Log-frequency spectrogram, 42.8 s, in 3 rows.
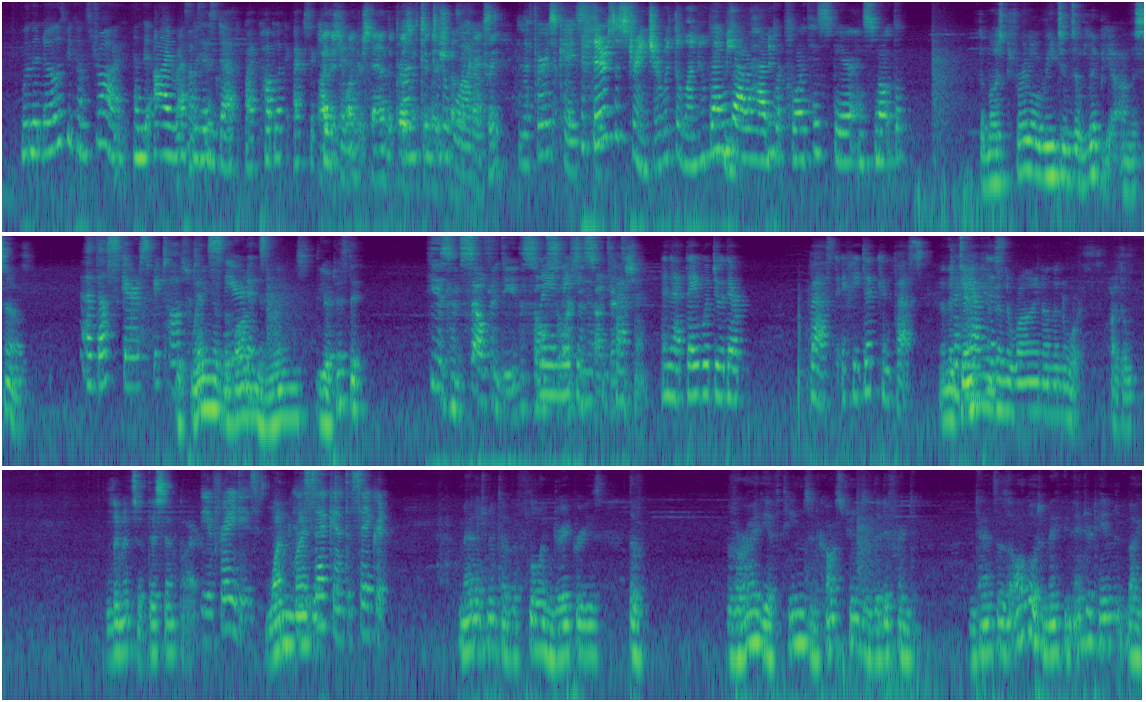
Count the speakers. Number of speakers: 10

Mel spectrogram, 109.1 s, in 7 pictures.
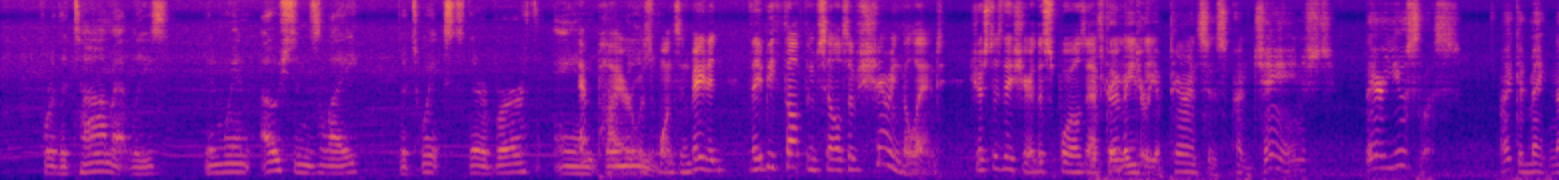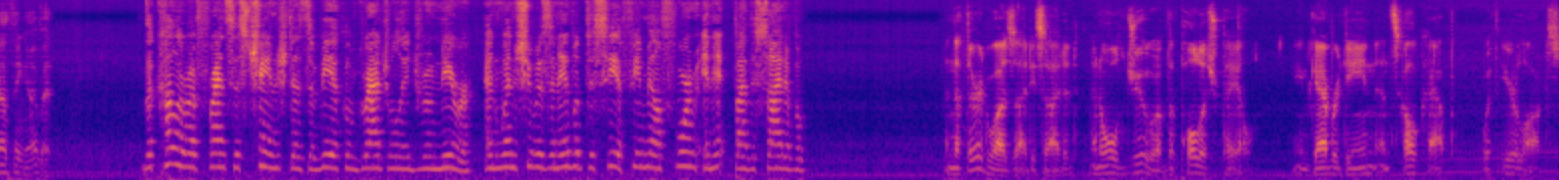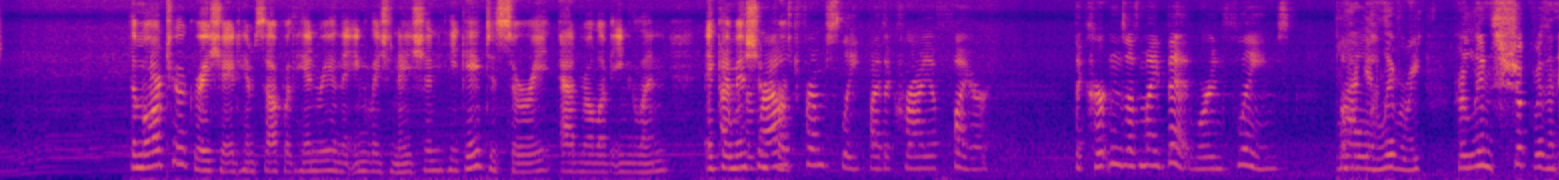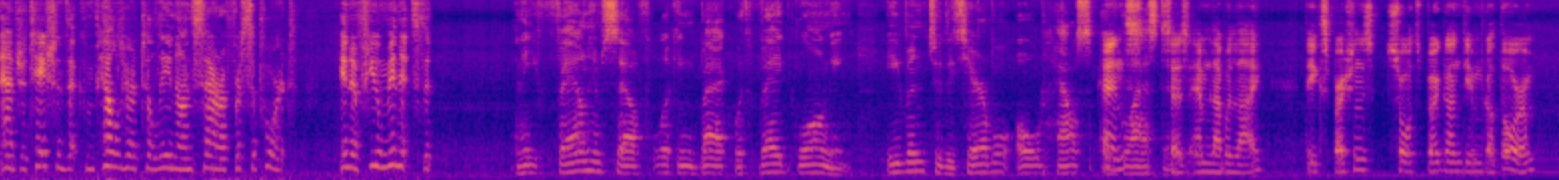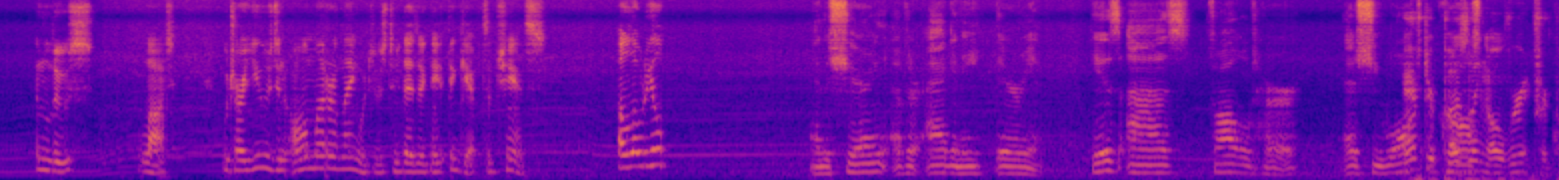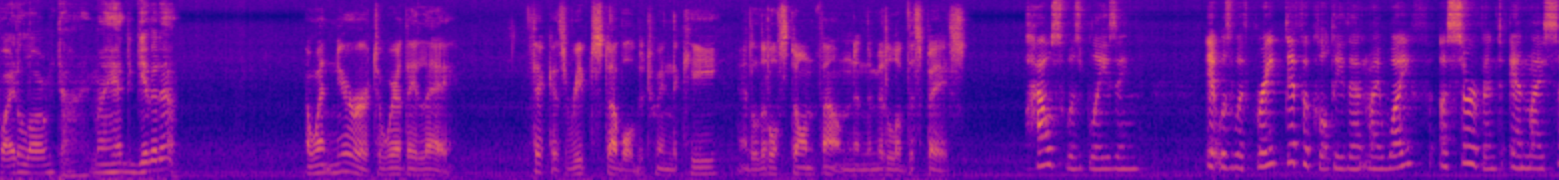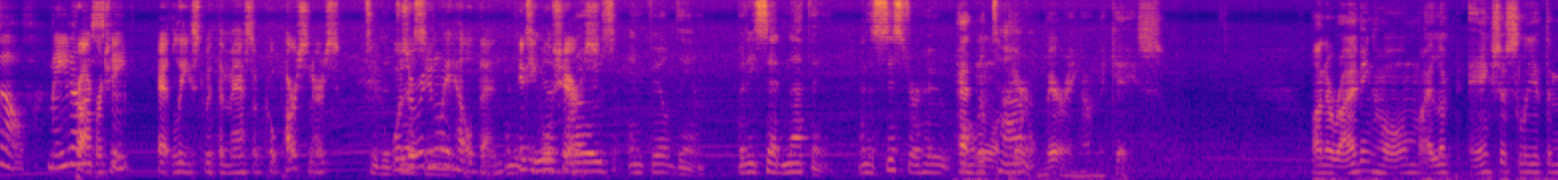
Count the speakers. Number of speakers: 7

